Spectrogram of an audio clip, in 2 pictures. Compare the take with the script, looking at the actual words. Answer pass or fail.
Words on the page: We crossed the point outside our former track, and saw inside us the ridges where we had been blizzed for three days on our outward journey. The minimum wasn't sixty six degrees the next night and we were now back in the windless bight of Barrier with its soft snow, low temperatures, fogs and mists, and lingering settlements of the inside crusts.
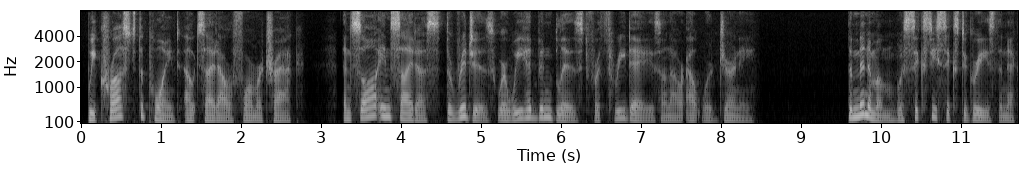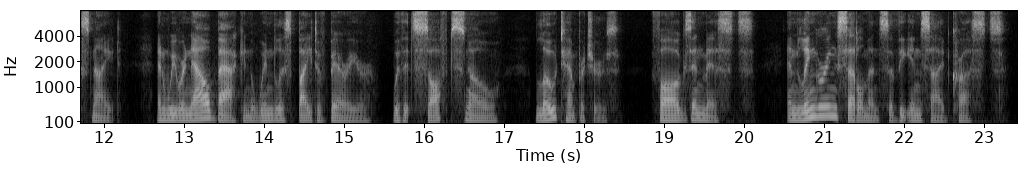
fail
